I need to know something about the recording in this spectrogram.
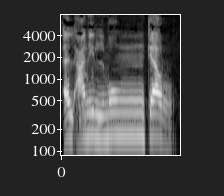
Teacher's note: المنكر لا تفخم الكاف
